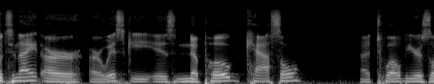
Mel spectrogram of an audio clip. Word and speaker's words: Castle: The second word is pronounced castile. – No, it's castle. – Oh. – It's Knappogue Castle is how you say it.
